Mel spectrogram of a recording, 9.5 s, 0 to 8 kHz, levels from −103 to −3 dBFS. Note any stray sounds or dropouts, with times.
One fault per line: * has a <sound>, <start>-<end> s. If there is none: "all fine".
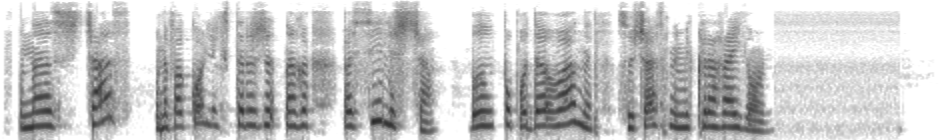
all fine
